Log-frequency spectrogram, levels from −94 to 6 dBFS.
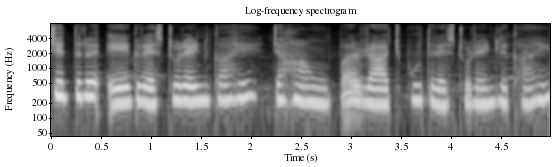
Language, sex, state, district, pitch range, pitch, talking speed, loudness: Hindi, female, Madhya Pradesh, Bhopal, 200-240 Hz, 220 Hz, 130 wpm, -15 LUFS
